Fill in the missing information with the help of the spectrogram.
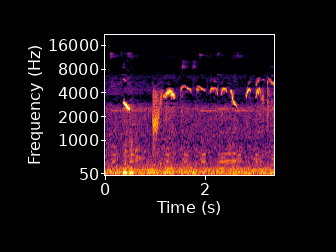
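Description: Oriental magpie-robin chicks: a sharp falling whistle, then a run of thin, high, wavering chirps every fraction of a second over a low background rumble.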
